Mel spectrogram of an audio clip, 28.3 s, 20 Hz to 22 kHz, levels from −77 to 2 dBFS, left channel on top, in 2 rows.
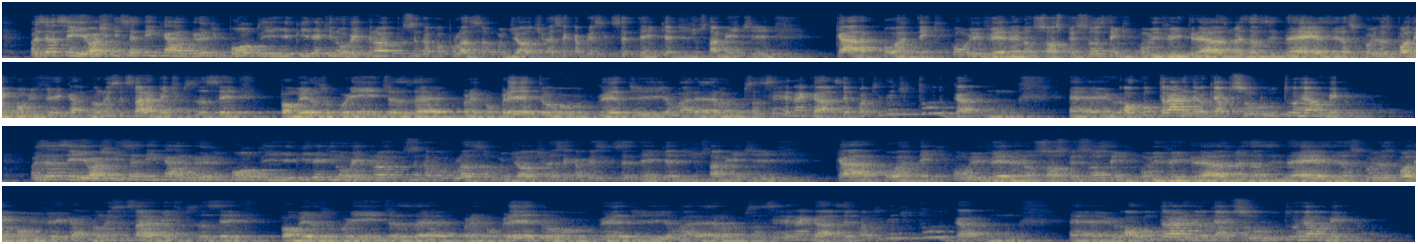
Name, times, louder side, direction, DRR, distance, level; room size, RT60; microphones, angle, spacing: voice 1, 0.3-7.9 8.4-16.7 16.9-27.5, left 3 dB, 70° left, 6 dB, 0.4 m, -23 dB
3.6 x 2.1 x 3.3 m, 1.2 s
head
